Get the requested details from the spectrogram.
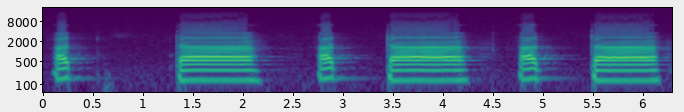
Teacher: ज़बान की नोक और ऊपर के दांतों की जड़ से ता अदा होता है · अलिफ ता ज़बर अत ता, ता is pronounced from the tip of the tongue and the roots of the upper front teeth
